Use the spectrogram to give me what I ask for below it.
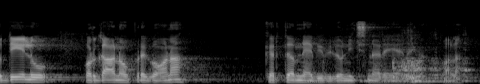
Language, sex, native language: Slovenian, male, Slovenian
